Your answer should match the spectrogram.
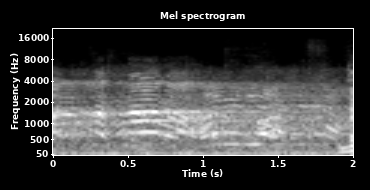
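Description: Voices shouting and calling out across an outdoor football pitch during play, quieter than the nearby shouting on either side.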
